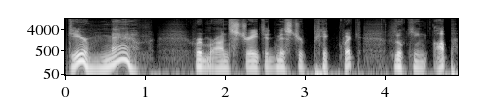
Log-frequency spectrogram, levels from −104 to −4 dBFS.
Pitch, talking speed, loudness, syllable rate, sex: 105 Hz, 100 wpm, -23 LUFS, 3.7 syllables/s, male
